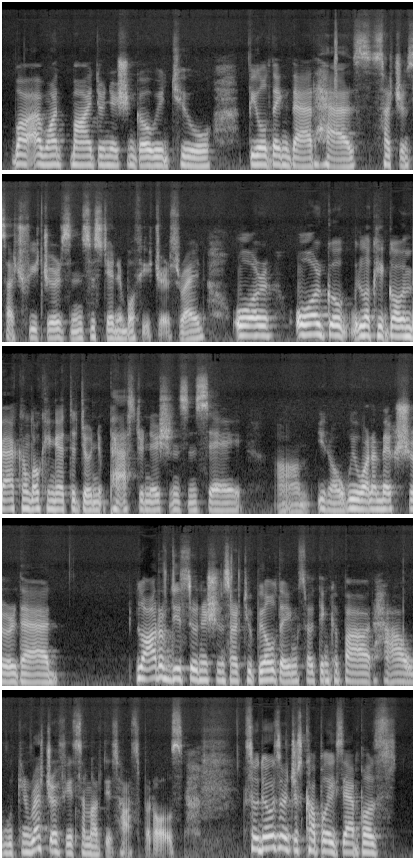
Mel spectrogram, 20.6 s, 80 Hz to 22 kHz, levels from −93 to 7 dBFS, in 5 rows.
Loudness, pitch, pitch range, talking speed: -14 LUFS, 165 Hz, 150-180 Hz, 200 wpm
